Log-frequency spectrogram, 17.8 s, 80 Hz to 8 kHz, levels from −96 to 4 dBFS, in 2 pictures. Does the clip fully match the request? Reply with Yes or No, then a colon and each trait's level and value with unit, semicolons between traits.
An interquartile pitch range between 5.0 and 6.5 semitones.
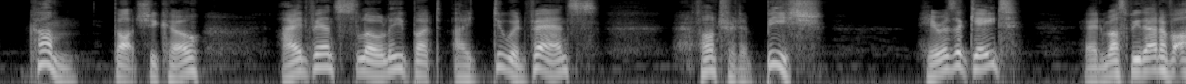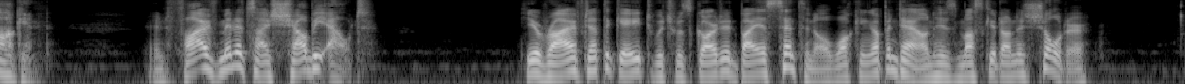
Yes: wide, 5.4 semitones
